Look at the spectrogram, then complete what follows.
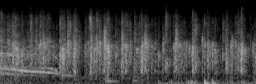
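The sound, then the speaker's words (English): Audience applause for Captain Blackadder fills the whole stretch, a dense, steady patter of many hands clapping at a fairly loud level, with a brief whistle near the start and a few faint voices underneath. “So let's hear it for, I guess, Captain Blackadder.”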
